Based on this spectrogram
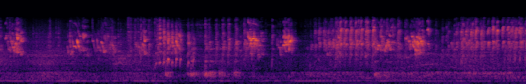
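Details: Captive breeding budgies chattering in loud bursts of squawky, warbling high notes broken by brief pauses, over a faint low hum.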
